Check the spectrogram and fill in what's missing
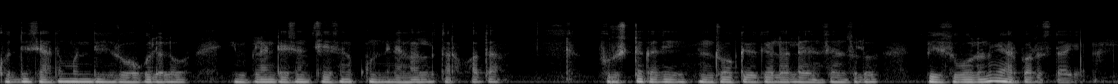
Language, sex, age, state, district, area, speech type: Telugu, male, 30-45, Andhra Pradesh, Krishna, urban, read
